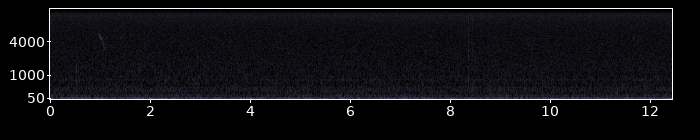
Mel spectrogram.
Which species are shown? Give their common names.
Eurasian Skylark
